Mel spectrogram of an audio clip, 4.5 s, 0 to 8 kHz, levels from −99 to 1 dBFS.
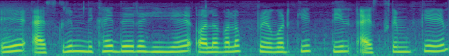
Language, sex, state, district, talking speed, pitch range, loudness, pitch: Hindi, female, Chhattisgarh, Kabirdham, 185 wpm, 250-280 Hz, -16 LUFS, 265 Hz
